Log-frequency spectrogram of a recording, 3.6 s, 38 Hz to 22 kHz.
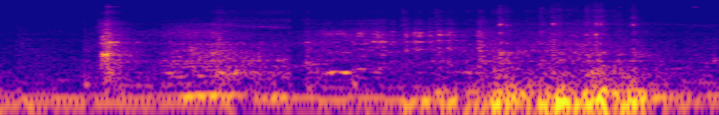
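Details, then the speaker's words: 1971 El Camino V8 with a new distributor fitted after months of spark trouble: long crank, then a low, uneven rumble as it catches and stumbles; the starter is worn, new mini starter planned. "we understand the starter's bad"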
